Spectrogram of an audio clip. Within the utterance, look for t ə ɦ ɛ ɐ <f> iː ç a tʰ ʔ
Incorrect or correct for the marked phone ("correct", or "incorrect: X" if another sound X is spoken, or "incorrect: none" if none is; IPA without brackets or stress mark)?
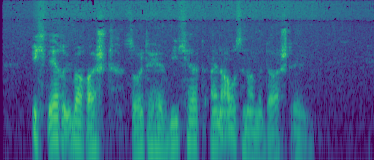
incorrect: v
